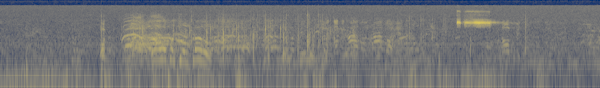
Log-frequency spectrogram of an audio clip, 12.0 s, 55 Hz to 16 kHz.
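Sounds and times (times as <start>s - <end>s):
players shouting and cheering: 2.4s - 5.6s.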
